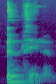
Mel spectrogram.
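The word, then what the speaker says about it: Óðinn: that he was the son of Odin pronounced oen in oros another man named scardi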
